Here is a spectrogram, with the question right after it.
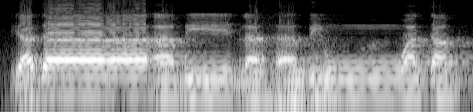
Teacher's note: Yada dibaca 2 harkat, 4 harkat sampai 6. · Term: mad zaid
